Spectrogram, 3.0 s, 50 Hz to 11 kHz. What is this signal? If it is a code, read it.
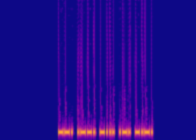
Morse code, heard as a keyed tone, about 46 wpm, 700 Hz. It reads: GPBRC
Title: Code Groups - 5 Letters - 50wpm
